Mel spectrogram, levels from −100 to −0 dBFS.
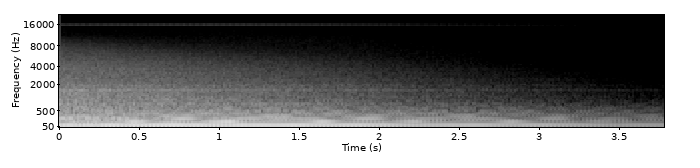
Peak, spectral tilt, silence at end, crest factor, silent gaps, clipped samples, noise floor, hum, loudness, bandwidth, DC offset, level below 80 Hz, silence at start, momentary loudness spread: -12 dBFS; -10 dB/octave; 0 s; 12 dB; none; under 0.1%; -43 dBFS; none; -24 LUFS; 4.7 kHz; under 0.1%; -26 dBFS; 0 s; 18 LU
